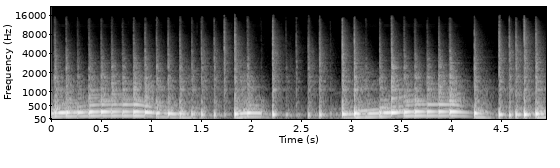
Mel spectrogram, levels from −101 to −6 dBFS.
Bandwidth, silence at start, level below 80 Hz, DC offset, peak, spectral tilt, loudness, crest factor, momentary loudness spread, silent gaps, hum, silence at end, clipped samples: 13.5 kHz; 0 s; -52 dBFS; under 0.1%; -4 dBFS; -7.5 dB/octave; -20 LUFS; 16 dB; 9 LU; none; none; 0 s; under 0.1%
